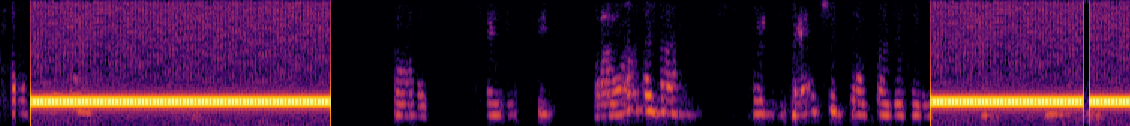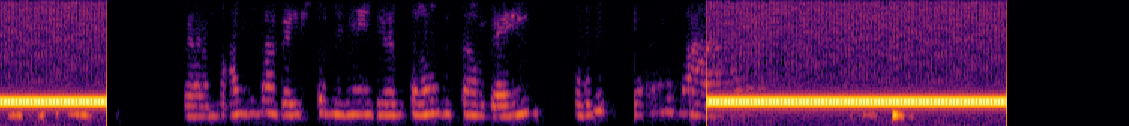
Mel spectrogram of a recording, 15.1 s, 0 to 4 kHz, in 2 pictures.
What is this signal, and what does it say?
Ringback tone (North America), 440 + 480 Hz, with speech.
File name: out- - - - - .32588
